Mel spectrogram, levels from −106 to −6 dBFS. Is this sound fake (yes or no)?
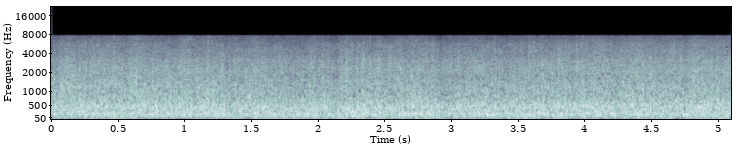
yes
